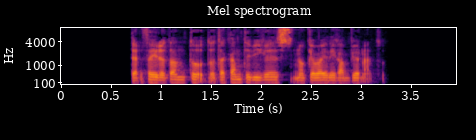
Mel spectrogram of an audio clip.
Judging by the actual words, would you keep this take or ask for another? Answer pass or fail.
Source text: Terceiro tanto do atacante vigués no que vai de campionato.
pass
